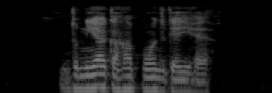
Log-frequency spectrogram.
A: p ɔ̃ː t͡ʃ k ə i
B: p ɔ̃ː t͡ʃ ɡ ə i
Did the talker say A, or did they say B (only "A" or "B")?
B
